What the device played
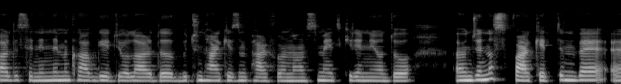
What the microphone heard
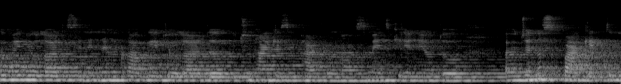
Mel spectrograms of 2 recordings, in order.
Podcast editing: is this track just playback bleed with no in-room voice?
Yes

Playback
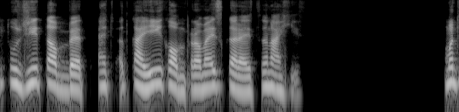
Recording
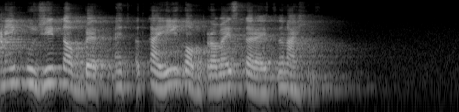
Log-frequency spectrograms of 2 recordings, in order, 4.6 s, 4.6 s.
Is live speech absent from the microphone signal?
Yes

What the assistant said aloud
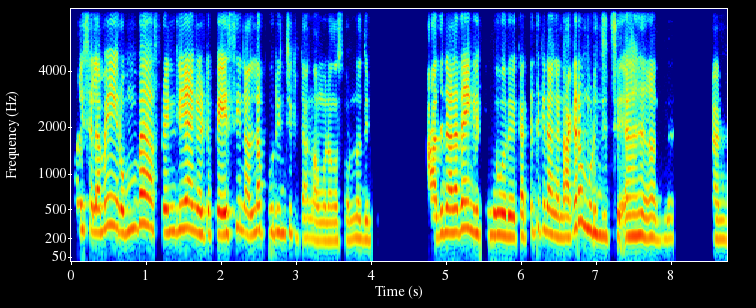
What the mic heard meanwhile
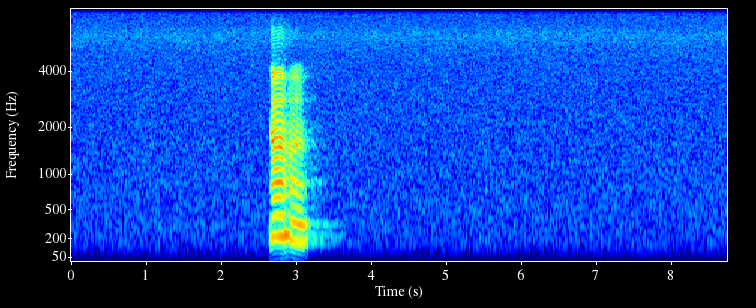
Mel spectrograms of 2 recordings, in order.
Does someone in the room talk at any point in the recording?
Yes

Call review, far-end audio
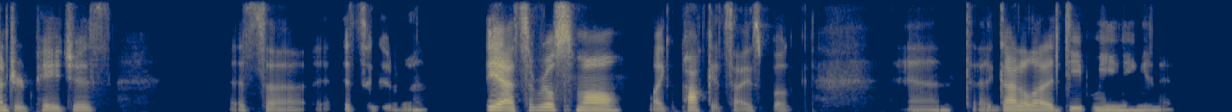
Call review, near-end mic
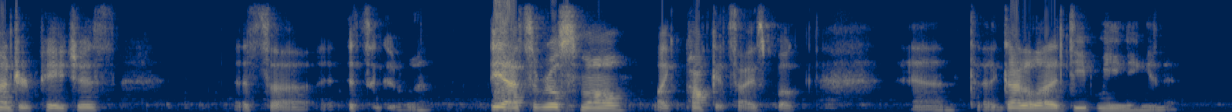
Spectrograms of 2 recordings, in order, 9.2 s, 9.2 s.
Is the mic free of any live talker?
Yes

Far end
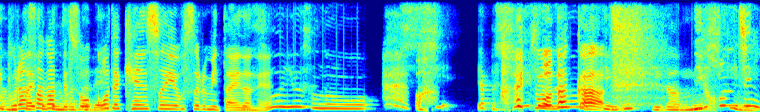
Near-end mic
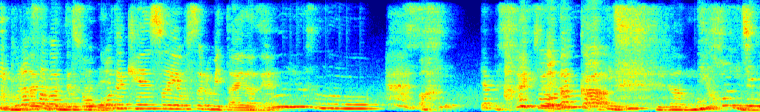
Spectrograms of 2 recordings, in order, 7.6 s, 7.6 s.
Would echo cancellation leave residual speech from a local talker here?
No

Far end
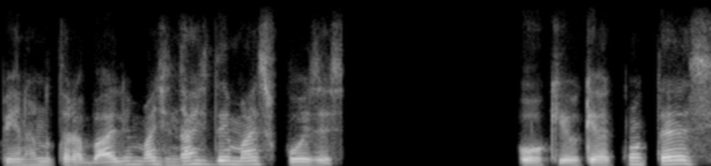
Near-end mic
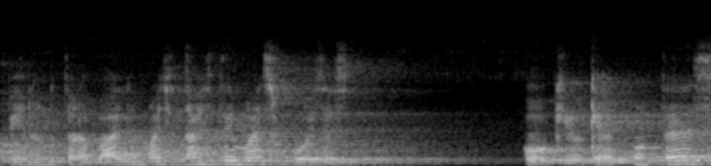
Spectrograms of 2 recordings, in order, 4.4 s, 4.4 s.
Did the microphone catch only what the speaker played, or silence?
Yes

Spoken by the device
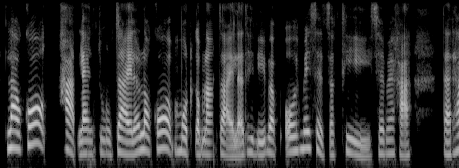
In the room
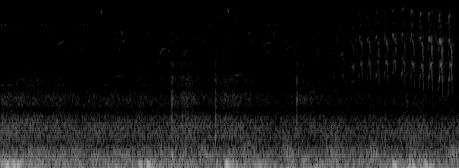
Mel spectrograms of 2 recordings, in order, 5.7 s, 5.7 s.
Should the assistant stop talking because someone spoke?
No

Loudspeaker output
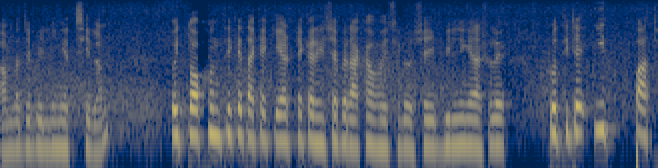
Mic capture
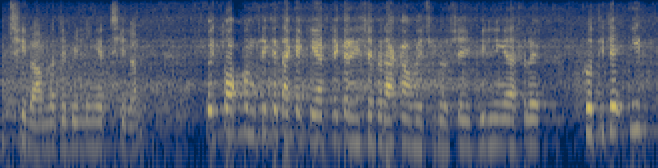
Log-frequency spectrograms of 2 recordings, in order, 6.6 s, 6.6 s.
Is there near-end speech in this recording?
No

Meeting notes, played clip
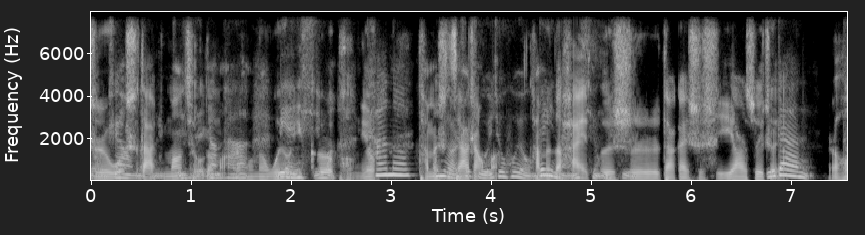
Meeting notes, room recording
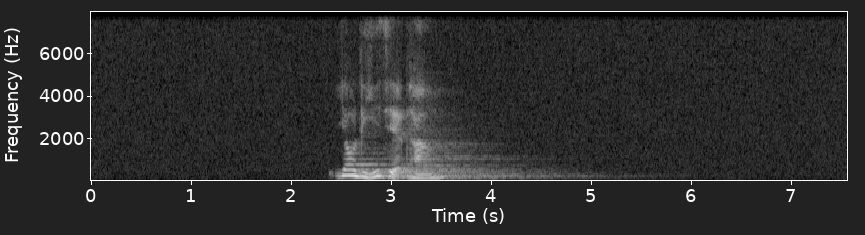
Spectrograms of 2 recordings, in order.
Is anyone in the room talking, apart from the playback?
Yes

